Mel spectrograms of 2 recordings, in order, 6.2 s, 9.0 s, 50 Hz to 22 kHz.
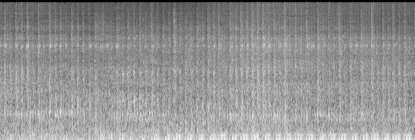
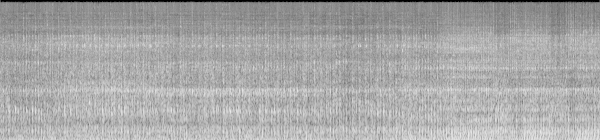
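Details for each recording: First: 1928 Durant engine just reinstalled and crank-started after repair, clutch not yet tightened: slow, even low putter with steady firing pulses, no knocks or misses; engine running normally. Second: 1928 Durant, first start after reinstalling the engine and the clutch plate on the flywheel: steady idle with an uneven, loose clattering tick, about three to four knocks a second. Owner says he forgot to tighten the clutch down; cause not confirmed.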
